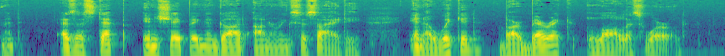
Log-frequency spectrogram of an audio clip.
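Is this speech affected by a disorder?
No.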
